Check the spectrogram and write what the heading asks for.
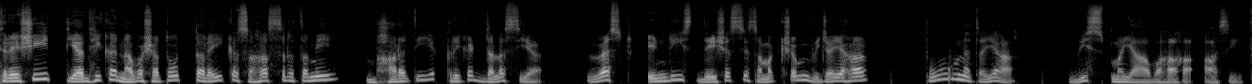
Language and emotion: Sanskrit, surprised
